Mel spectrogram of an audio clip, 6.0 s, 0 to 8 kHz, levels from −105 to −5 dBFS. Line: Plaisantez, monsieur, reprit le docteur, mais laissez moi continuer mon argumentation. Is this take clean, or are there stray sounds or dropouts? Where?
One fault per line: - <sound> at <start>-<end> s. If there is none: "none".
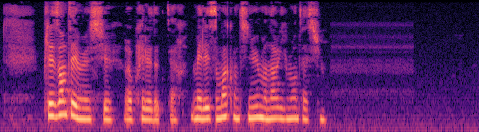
none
